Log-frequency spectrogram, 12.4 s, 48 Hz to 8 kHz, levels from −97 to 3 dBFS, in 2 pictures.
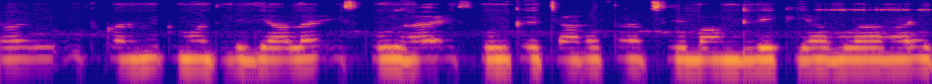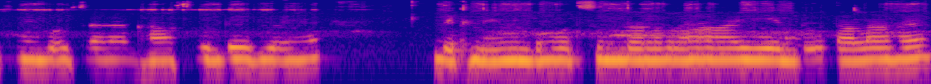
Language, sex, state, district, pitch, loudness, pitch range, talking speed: Hindi, female, Bihar, Purnia, 220 Hz, -28 LUFS, 210-225 Hz, 170 wpm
